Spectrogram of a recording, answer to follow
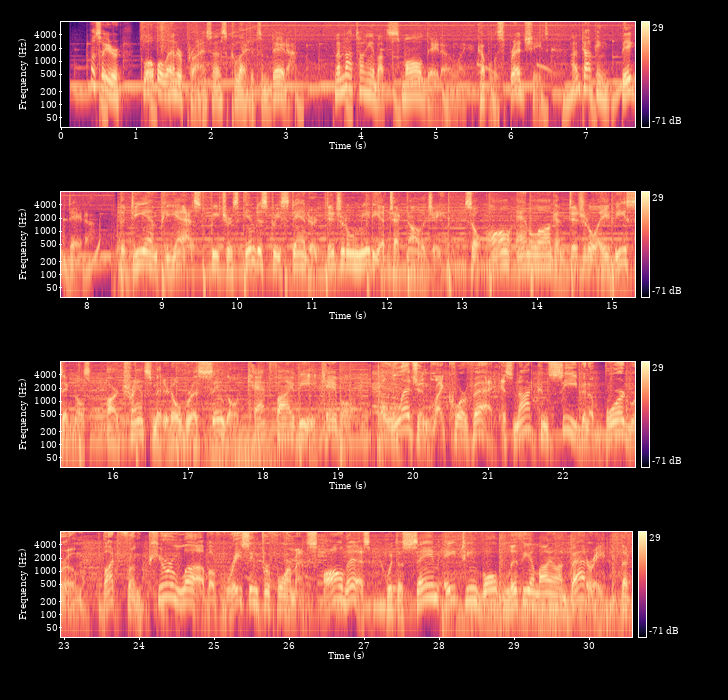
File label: NARRATION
